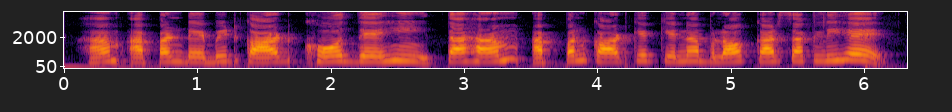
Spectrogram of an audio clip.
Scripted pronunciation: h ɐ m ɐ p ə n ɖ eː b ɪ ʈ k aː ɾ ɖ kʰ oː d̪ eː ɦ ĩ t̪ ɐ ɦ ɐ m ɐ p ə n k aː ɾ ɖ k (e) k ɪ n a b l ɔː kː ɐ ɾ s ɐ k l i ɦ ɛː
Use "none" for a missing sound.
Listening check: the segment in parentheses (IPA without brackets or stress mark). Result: e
